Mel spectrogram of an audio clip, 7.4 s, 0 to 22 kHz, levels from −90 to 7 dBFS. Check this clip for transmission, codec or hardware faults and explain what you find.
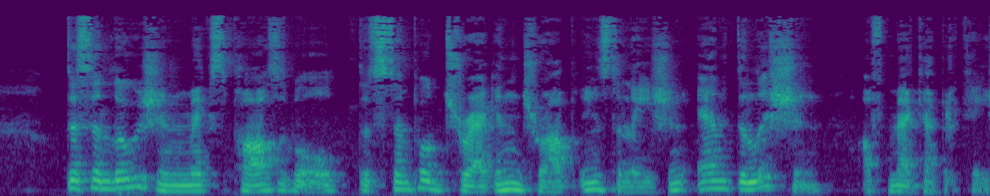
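Nothing in the signal points to a technical problem: the speech stays continuous and steady in level throughout.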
